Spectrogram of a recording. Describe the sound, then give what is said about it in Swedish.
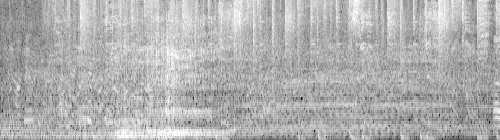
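An old American Chevrolet car with no seatbelts: its engine roars and revs hard, its tires squealing as it pulls away, then the motor settles into a steady rumbling drone with faint voices in the background. “Jaha, en sån gammal liksom jänkare. Ja, Chevrolet.”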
